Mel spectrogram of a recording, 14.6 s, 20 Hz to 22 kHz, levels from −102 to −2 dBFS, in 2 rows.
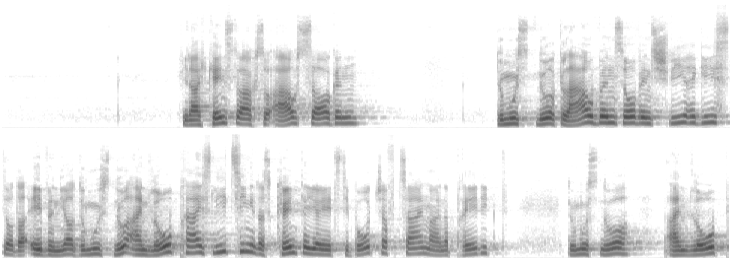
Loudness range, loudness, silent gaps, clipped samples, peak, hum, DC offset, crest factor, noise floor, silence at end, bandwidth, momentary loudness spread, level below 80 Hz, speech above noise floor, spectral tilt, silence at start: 5 LU; -43 LUFS; none; under 0.1%; -28 dBFS; none; under 0.1%; 16 dB; under -90 dBFS; 0.05 s; 14 kHz; 9 LU; under -90 dBFS; over 47 dB; -7 dB/octave; 1.8 s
